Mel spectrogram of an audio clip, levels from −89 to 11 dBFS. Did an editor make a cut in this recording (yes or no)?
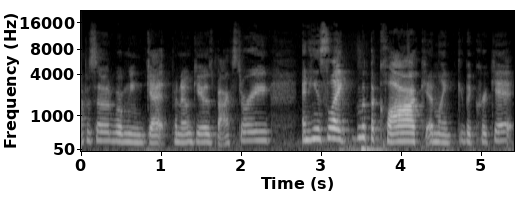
yes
